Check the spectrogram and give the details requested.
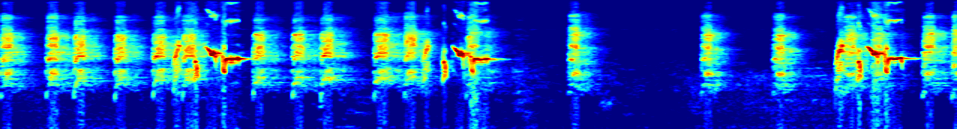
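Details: Lively sooty-headed bulbul on a lure track meant to make rivals respond fast: quick rasping chatter runs, each ending in a short bright whistle, with a brief quiet gap before the last run.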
